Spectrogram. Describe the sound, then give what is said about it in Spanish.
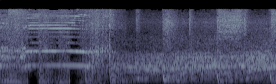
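A rooster, the station rooster of Radioactiva radio, crows loudly, a single drawn-out call that gives way to a dense, noisy wash of sound with no one speaking. “El Gallo de Radioactiva.”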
